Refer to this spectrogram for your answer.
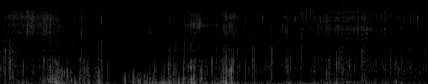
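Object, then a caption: Plastic cling film stretched over a microphone. A wide paintbrush brushes clear plastic cling film stretched over a white dome microphone. It makes a continuous close crinkling and crackling rustle with soft low thumps and a bright, hissy top, at a fairly steady, quiet level throughout.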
